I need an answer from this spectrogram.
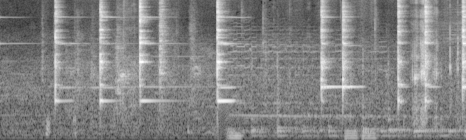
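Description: About ten sharp metallic clangs, each with a short ringing ping, fired off at irregular intervals like bullet-impact sound effects in a gunfight. A low music bed comes in about three seconds in.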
